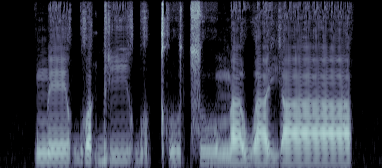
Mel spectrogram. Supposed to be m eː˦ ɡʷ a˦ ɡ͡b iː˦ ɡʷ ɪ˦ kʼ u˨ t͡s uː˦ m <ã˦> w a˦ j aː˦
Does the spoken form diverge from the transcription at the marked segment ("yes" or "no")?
yes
